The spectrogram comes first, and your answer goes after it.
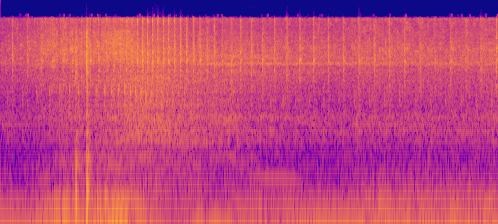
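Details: Audi Coupe after an NG-to-AAR engine swap: hard starting, many misfires, and it stalls while driving. Uneven, stumbling idle with irregular low thumps and a loose rhythm. Misfiring cylinders; cause unclear.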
